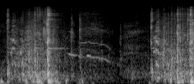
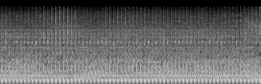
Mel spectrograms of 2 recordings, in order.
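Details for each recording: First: Job-lot lawn mower, pull-start; rattly compression puffs on each pull but never fires, doesn't sound right; cranking, no start. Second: Mower started on carburettor spray after removing the air box; single cylinder fires steadily at an even beat about eight seconds then dies away, runs well; may need carb clean and service.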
